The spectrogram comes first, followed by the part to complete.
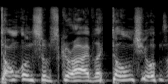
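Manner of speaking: shrill, very high-pitched, loud Scouse shouting. Retelling how a fitness influencer warns viewers off unsubscribing: imitating shouting in a scouse accent. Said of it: "with Scouse accent".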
